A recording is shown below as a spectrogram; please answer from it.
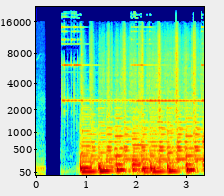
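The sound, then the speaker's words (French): A small servant's bell rings on and on in a thin, high tinkle over music with a pulsing, deep bass line that keeps going throughout. “Du matin au soir, il faut courir dans l'escalier, le monter, le descendre, le monter au ding-ding oppressant de la clochette qui sonne, qui ressonne, qui résonne, qui ordonne.”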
